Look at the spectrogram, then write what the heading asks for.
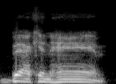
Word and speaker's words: Beckenham: beckenham in beckenham England I mean that's how you pronounce it back inham yeah helps parents struggling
